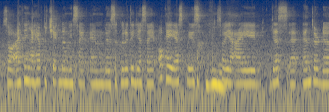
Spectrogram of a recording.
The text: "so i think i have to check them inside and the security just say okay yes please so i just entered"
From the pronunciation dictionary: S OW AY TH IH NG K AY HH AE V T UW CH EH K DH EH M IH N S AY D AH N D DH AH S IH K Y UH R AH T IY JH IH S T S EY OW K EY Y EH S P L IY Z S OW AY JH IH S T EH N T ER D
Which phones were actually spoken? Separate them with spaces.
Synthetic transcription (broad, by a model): S OW AY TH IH NG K AY HH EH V T UW CH EH K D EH M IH N S AY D AH N D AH S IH K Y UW R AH T IY JH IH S S EY OW K EY Y EH S P L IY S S OW AY JH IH S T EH N T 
